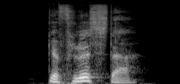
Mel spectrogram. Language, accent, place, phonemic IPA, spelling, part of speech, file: German, Germany, Berlin, /ɡəˈflʏstɐ/, Geflüster, noun, De-Geflüster.ogg
- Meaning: murmur, whispering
